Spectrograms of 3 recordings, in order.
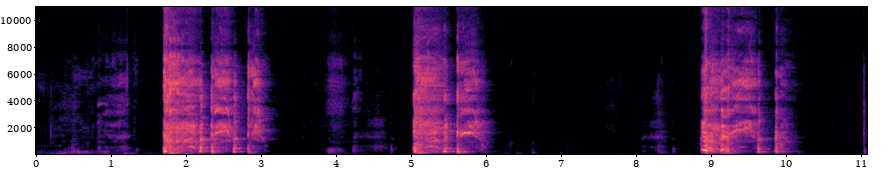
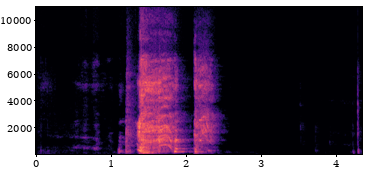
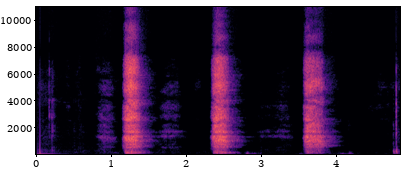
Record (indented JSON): {
  "three_cough_length": "11.1 s",
  "three_cough_amplitude": 32768,
  "three_cough_signal_mean_std_ratio": 0.37,
  "cough_length": "4.4 s",
  "cough_amplitude": 32768,
  "cough_signal_mean_std_ratio": 0.33,
  "exhalation_length": "4.9 s",
  "exhalation_amplitude": 32768,
  "exhalation_signal_mean_std_ratio": 0.3,
  "survey_phase": "beta (2021-08-13 to 2022-03-07)",
  "age": "45-64",
  "gender": "Male",
  "wearing_mask": "No",
  "symptom_abdominal_pain": true,
  "symptom_onset": "12 days",
  "smoker_status": "Never smoked",
  "respiratory_condition_asthma": false,
  "respiratory_condition_other": false,
  "recruitment_source": "REACT",
  "submission_delay": "1 day",
  "covid_test_result": "Negative",
  "covid_test_method": "RT-qPCR"
}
